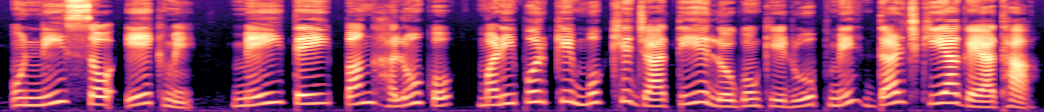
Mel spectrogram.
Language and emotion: Hindi, neutral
